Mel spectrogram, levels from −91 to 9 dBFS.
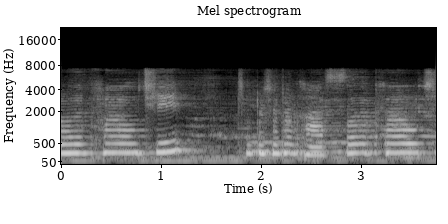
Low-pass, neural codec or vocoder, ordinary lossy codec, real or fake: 7.2 kHz; codec, 44.1 kHz, 2.6 kbps, SNAC; none; fake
